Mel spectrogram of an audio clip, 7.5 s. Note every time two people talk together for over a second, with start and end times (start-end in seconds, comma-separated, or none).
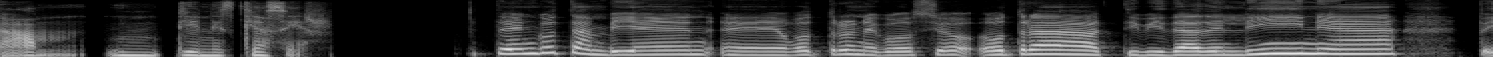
none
